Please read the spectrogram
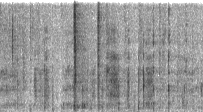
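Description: Close-miked eating sounds: a big bite into a soft bread roll and chewing, with sharp wet mouth clicks, the loudest about a second and a half and two seconds in.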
